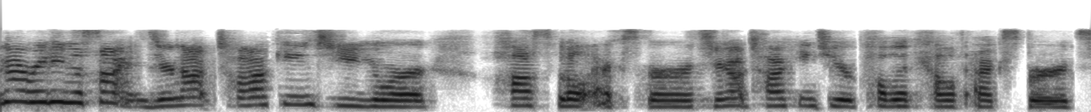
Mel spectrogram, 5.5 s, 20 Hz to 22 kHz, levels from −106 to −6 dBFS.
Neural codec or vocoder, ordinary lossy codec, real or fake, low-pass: codec, 44.1 kHz, 2.6 kbps, SNAC; AAC, 32 kbps; fake; 7.2 kHz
